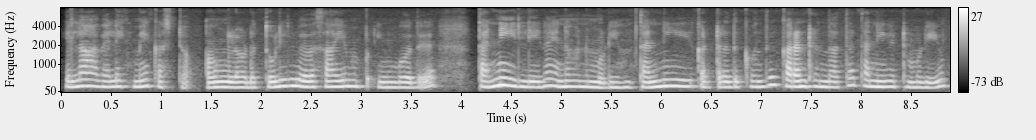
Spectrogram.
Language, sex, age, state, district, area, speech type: Tamil, female, 30-45, Tamil Nadu, Tiruppur, rural, spontaneous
